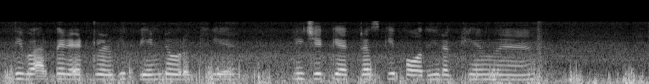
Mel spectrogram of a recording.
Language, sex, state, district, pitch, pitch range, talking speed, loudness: Hindi, female, Bihar, West Champaran, 230 Hz, 220-240 Hz, 150 wpm, -16 LUFS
